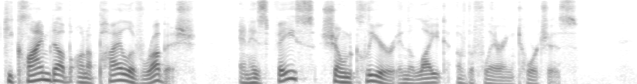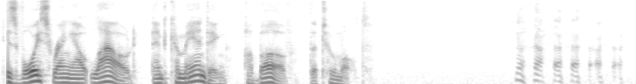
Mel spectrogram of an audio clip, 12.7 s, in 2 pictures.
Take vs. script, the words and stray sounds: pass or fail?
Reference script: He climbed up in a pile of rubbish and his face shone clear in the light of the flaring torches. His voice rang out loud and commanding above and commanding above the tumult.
fail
